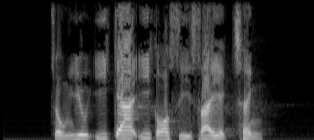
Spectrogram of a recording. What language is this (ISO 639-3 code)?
yue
